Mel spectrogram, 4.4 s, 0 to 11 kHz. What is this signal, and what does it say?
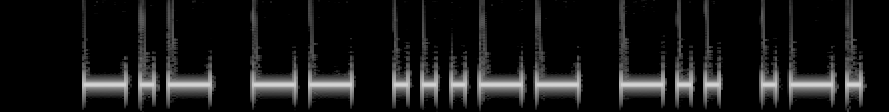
Morse code, heard as a keyed tone, about 17 wpm, 700 Hz. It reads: KM3DR
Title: USA Call Signs - 5 Characters - Repeated 3x - 17wpm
